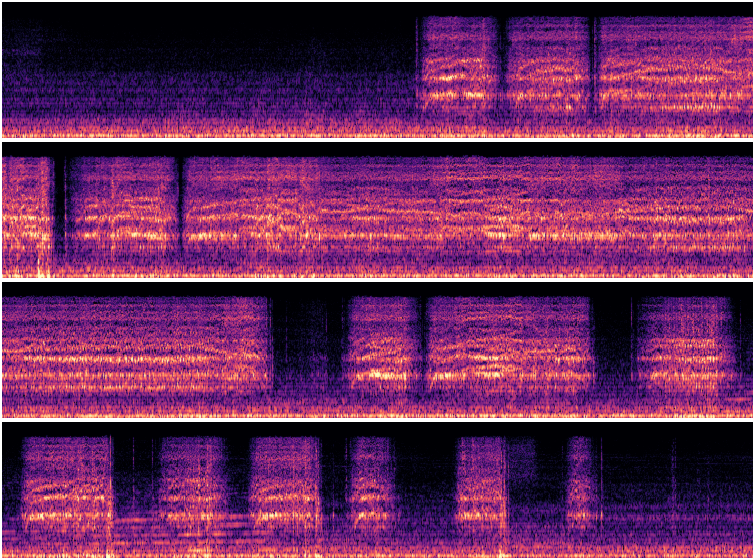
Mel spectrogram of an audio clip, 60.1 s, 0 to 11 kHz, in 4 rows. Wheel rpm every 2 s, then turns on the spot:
0, 0, 0, 0, 70, 100, 140, 150, 110, 120, 160, 160, 160, 160, 160, 160, 160, 110, 50, 110, 140, 70, 60, 90, 70, 80, 30, 60, 10, 0.
none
